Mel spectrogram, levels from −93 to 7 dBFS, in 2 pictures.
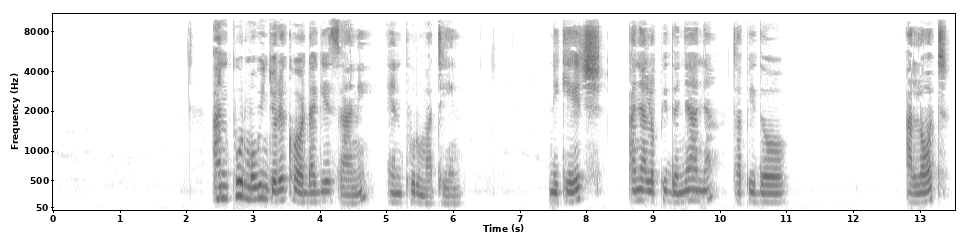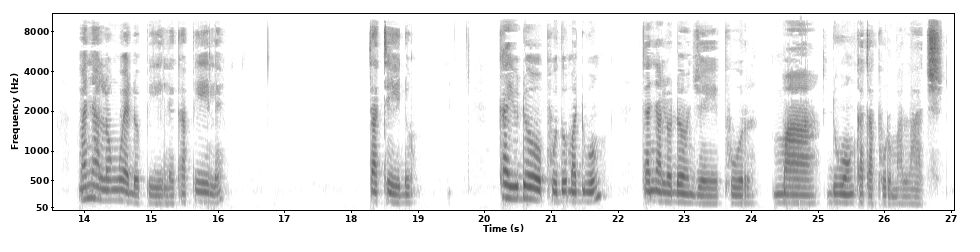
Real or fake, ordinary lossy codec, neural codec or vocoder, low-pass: real; AAC, 32 kbps; none; 9.9 kHz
